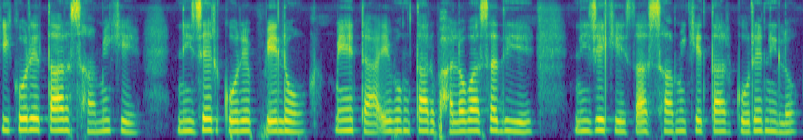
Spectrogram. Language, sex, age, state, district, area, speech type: Bengali, female, 30-45, West Bengal, Purba Medinipur, rural, spontaneous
